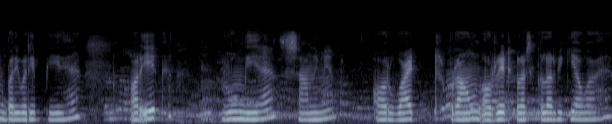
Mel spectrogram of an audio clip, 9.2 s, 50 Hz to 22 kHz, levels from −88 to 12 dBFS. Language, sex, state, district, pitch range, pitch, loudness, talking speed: Hindi, female, Bihar, Araria, 210-250 Hz, 215 Hz, -28 LUFS, 145 wpm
